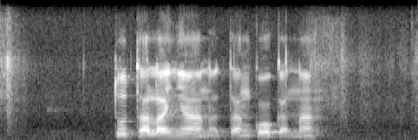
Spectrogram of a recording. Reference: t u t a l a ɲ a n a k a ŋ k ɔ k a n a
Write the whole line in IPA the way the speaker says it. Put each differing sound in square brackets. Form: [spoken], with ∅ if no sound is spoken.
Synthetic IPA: t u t a l a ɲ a n a [t] a ŋ k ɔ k a n a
